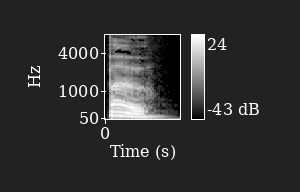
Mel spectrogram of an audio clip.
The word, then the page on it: beau: British English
